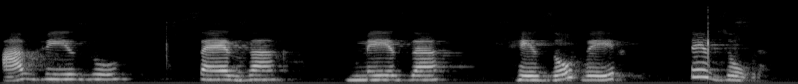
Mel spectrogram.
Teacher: o S no meio da palavra, entre vogais, tem o som de Z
